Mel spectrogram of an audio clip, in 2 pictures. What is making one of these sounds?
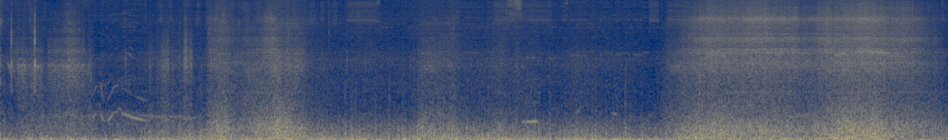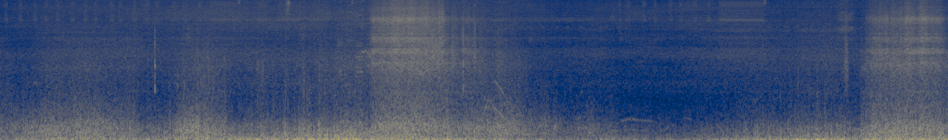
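Strong wind roars and buffets against a microphone outdoors.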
